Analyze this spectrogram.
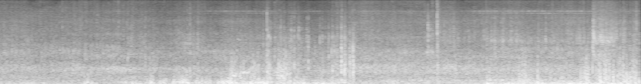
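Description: Skateboard wheels rolling over concrete slabs and flagstone paving, a steady rumble broken by several sharp clacks, mostly in the middle and again near the end, as the wheels cross the joints.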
